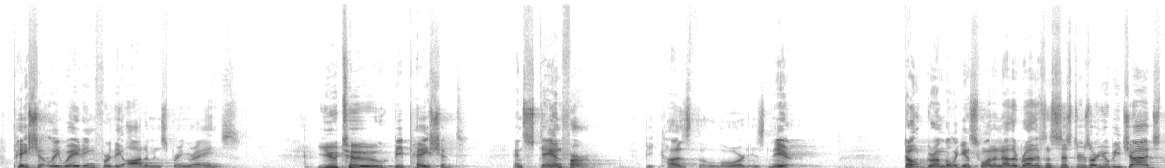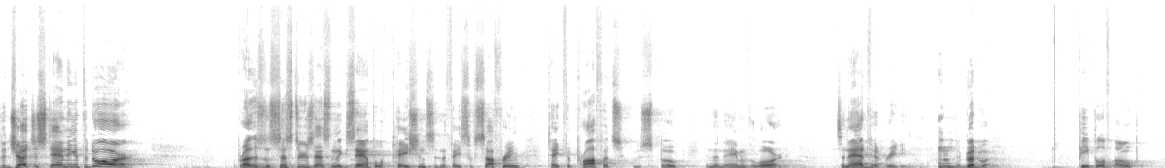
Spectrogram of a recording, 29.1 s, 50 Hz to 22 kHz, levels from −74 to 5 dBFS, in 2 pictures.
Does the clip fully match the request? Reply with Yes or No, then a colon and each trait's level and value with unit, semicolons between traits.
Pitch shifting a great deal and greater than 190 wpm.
No: wide, 5.8 semitones; average, 150 wpm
